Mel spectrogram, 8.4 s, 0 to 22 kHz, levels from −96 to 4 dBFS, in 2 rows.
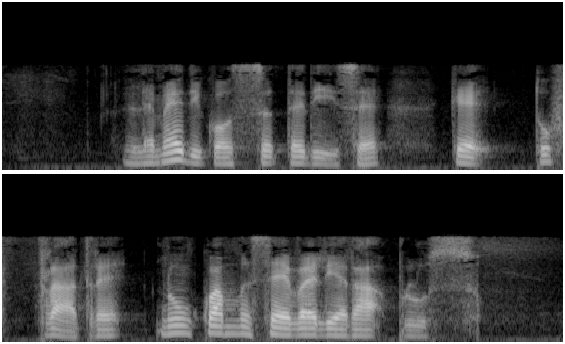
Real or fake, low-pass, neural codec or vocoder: fake; 5.4 kHz; vocoder, 24 kHz, 100 mel bands, Vocos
